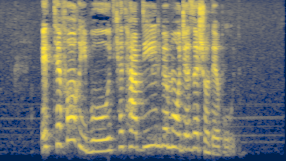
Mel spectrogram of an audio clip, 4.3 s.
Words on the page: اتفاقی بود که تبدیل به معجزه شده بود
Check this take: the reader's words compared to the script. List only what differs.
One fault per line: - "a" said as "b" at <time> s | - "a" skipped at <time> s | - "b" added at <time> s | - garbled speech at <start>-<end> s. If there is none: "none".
none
